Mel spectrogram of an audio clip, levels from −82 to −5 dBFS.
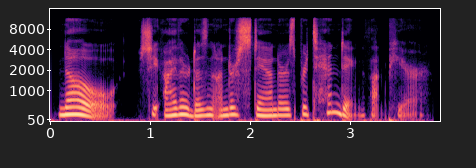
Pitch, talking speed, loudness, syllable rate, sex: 210 Hz, 155 wpm, -18 LUFS, 4.8 syllables/s, female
